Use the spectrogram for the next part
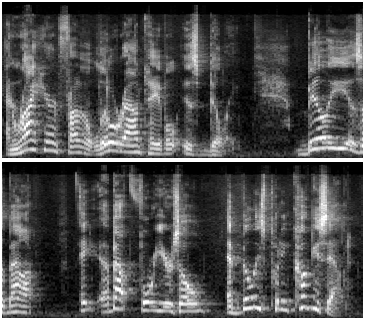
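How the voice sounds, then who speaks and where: Animated, gravelly-voiced male speaker. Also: high-pitched, a little fast. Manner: animated, dramatic storyteller. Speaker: host, leadership speaker. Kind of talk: motivational talk with storytelling.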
